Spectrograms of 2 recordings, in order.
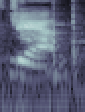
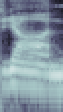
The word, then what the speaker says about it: Jan: policeman his name is jab technically it's pronounced yan but because it is a german name actually i think that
